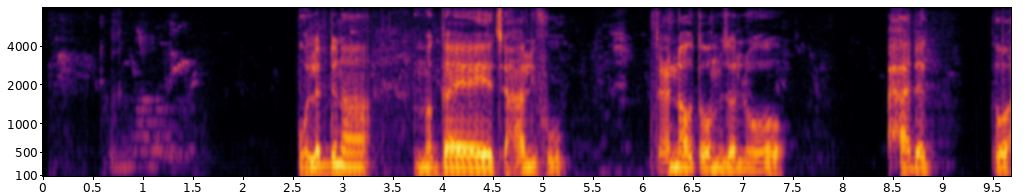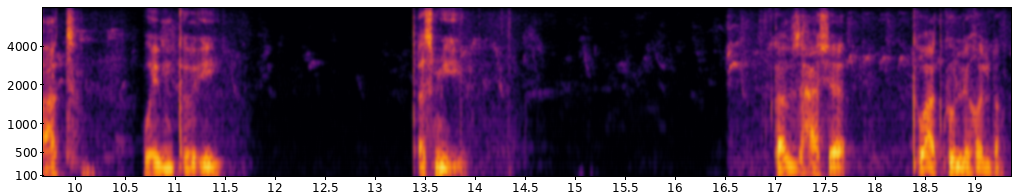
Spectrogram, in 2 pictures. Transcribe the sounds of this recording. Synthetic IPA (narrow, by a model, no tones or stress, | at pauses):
wɔlɐd̪ɨna | mɐɡajajjɛt͡sʼiħalifu | t̪ʼɨʕnːawt̪ʼɨχʼmzɐlːɐwo | ħad̪ɐ | kʼɨβʔat̪ | wɔjmɨkʼɨβʔi | t̪ʼɐsmiʔɨjːu | kʰaβzɨħaʃɛkʼɨβʔat̪kʰɨhlːujɪxɨld̪o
